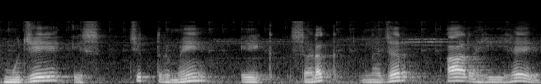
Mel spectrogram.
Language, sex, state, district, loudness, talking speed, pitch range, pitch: Hindi, male, Madhya Pradesh, Dhar, -18 LUFS, 110 wpm, 105-160 Hz, 110 Hz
